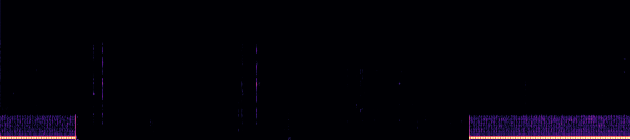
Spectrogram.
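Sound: telephone dial tone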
